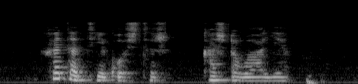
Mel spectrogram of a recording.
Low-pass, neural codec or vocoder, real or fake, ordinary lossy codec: 7.2 kHz; none; real; AAC, 32 kbps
